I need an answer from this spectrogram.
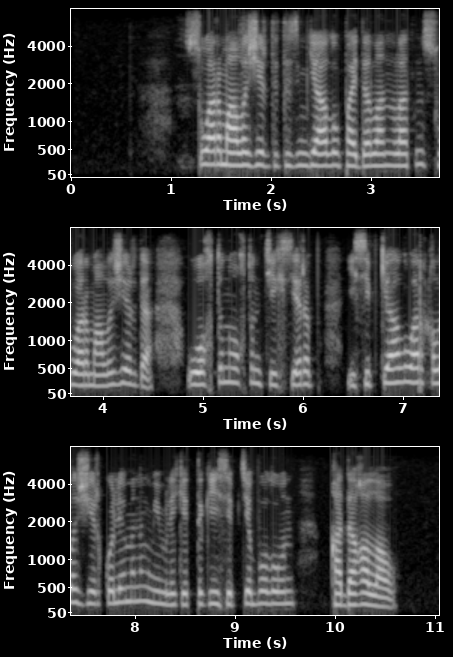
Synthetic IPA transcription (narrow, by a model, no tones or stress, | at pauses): suɑɾmɑlˠəʒe̞ɾd̪ɪt̪ʰɪzɪmɡʲe̞ɑlˠupʰɑjd̪ɑlˠɑnəlˠɑt̪ənsuɑɾmɑlˠəʒe̞ɾd̪ɪwo̞qət̪ənwo̞qt̪ənt̪ʰe̞kse̞ɾɪpje̞se̞p̚kʲe̞ɑlˠuɑɾqəlˠəʒe̞ɾkʲʰɵle̞mɪnɪŋme̞mle̞kʲe̞t̪ːɪkʲje̞se̞p̚t̪e̞bo̞lˠuəɴ | qʰɑd̪ɑʁɑlˠɑw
